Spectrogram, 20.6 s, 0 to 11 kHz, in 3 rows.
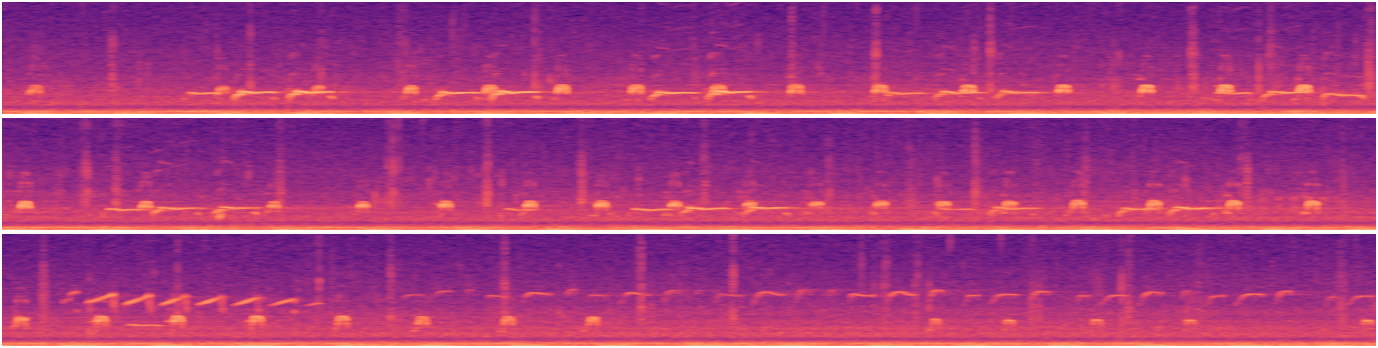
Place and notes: Isle of Mull, UK - lochan soundscape with ceilidh ...
lochan soundscape with ceilidh on going in the background ... fixed parabolic to minidisk ... bird calls and song ... redshank ... common sandpiper ... tawny owl ... greylag ... oystercatcher ... curlew ... grey heron ... the redshank may be in cop ...
26 April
